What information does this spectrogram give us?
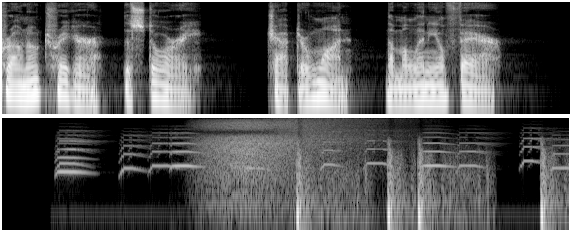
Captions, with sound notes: Chrono Trigger, the Story. Chapter One, the Millennial Fair. (birds cawing) (fireworks popping)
